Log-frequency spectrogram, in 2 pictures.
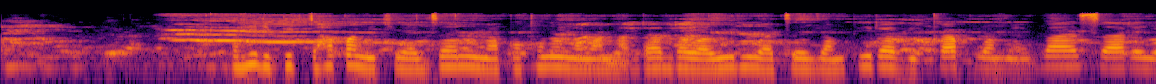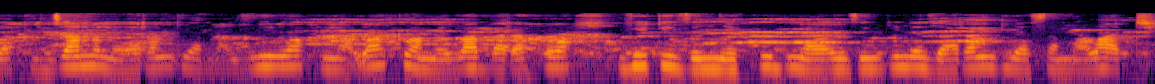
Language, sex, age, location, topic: Swahili, female, 25-35, Nakuru, government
